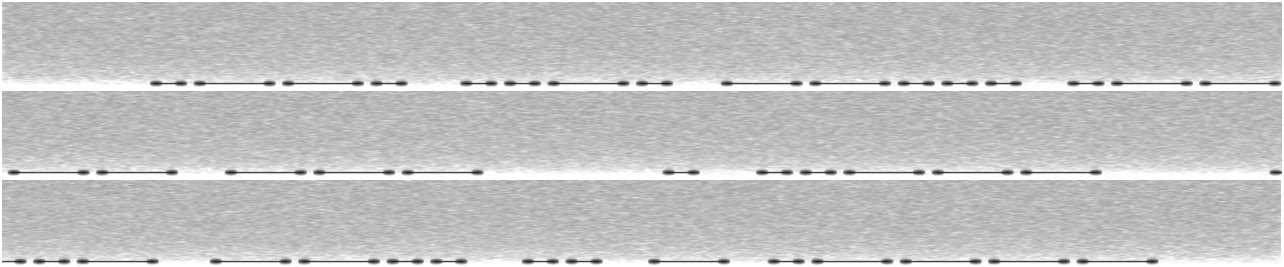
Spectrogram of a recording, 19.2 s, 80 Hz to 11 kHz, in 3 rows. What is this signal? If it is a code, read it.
Morse code, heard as a keyed tone, hand-sent with a paddle, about 11 wpm, 540 Hz. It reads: PF71O E2 UZIT1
